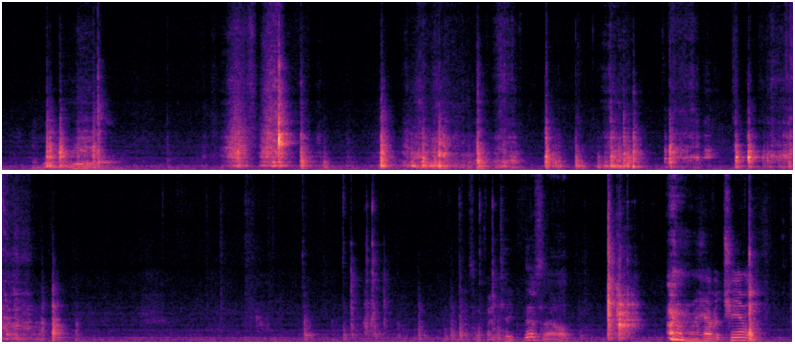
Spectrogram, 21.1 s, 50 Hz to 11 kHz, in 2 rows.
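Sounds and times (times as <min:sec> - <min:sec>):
wooden drawers sliding: 0:03.0 - 0:04.0.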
